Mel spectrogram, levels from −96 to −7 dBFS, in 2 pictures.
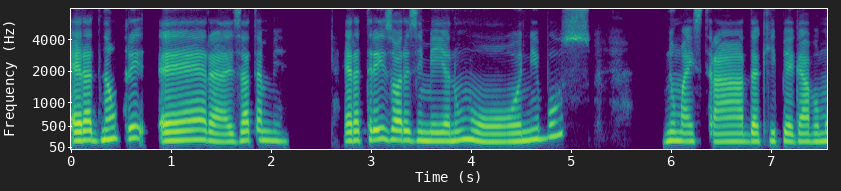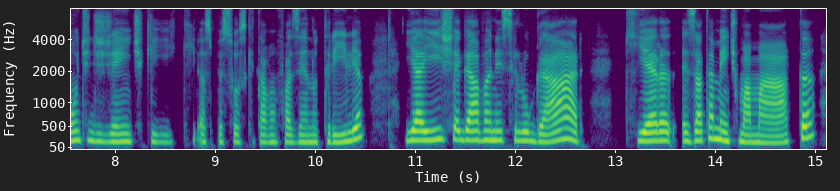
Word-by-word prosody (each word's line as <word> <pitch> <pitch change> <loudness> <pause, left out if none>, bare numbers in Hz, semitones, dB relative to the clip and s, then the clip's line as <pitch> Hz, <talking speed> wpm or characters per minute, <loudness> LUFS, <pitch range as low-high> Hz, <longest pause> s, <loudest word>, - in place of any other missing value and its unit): era, 195 +1 +6
não, 220 +3 +4
tre 235 +2 -2
era 190 -2 +3
exatamente, 190 0 -2 0.5
era 185 +2 +3
3:30 195 -3 +1
num 210 +3 +2
ônibus, 180 - -1 0.7
numa 180 -1 +1
estrada 170 0 -1
que 180 +1 -6
pegava 170 -1 -1
um - - -1
monte 190 +2 -2
de 175 - -4
gente 165 +1 -3
que 155 -2 -11
que - - -20
as 160 - -6
pessoas 165 0 -8
que 190 - -25
estavam 155 -1 -6
fazendo 155 0 -4
trilha 170 +10 0 0.4
e, 200 +2 +3
aí, 200 +2 +4
chegava 200 -2 +1
nesse 195 0 -2
lugar, 185 +3 +2 0.5
que 185 0 0
era, 185 +1 +4
exatamente, 190 +1 +1
uma 155 -2 +1
mata 155 - +1
185 Hz, 140 wpm, -24 LUFS, 170-200 Hz, 0.7 s, era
